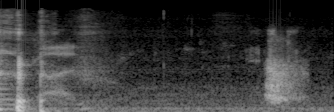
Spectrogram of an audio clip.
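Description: A dog barks twice in quick succession, short, followed after a pause by a higher, brief yelp against a quiet background.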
